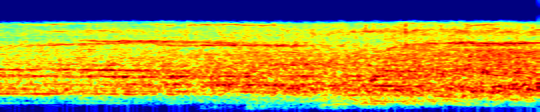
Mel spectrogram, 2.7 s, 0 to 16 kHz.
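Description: A basketball crowd cheers in a loud, steady roar of many voices that holds unbroken and swells slightly toward the end, with no single voice standing out, after Winterfeld's dunk off a Hastings turnover gives Dordt a 37-35 lead.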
